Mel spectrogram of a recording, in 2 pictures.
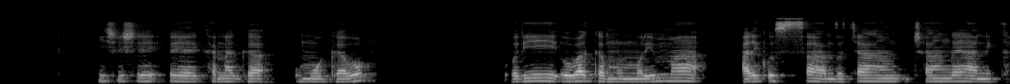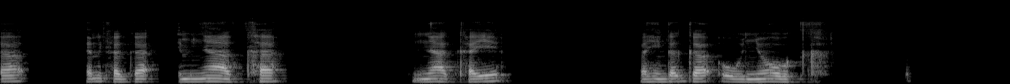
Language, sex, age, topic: Kinyarwanda, male, 25-35, agriculture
